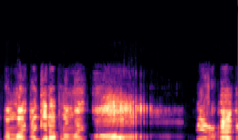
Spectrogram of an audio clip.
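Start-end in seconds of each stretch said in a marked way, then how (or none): 1.4-2.0 high, drawn-out groan of pain; winded groan. Retold or imitated. Jumper getting up from bad landing, groaning. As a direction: re-enact groaning after a hard fall. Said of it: "knocked the wind out of me".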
